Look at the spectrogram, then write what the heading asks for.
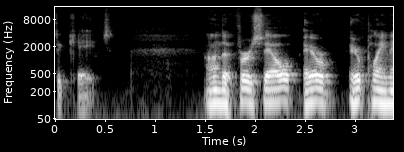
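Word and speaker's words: Katz: Matthew Kates spelled k a TZ but he pronounced it Kates on the first air airplane album he managed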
